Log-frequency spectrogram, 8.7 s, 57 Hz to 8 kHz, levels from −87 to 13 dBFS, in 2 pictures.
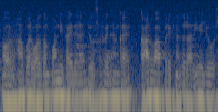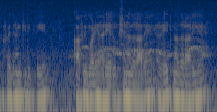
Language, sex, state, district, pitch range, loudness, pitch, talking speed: Hindi, male, Uttar Pradesh, Hamirpur, 100-110 Hz, -36 LUFS, 105 Hz, 295 wpm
